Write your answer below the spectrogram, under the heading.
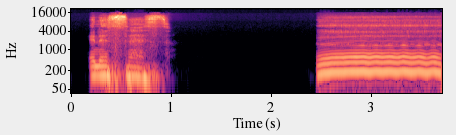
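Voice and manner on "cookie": high, long, drawn-out mystical voice. Retelling a voice heard while sitting in a room: mystical voice. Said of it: "real mystical, kinda like".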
